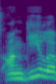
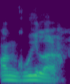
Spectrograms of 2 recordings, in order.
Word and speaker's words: Anguilla: let's say hang on it is pronounced so it's on Gila but the locals call it anguila okay okay okay I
